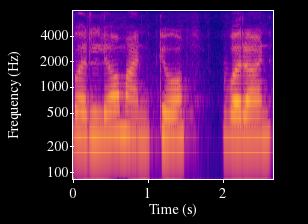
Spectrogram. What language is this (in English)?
Konkani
